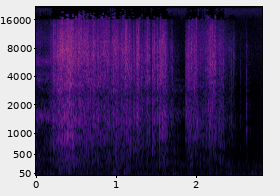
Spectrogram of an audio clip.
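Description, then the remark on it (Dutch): Continuous crinkling of a small plastic bag, fetched from a cupboard, being unpacked, with dense crackly rustles that pause briefly and resume before fading out. “Eh, daar in de kast ligt dat plastic tasje. Kun je dat even pakken?”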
